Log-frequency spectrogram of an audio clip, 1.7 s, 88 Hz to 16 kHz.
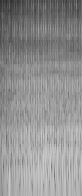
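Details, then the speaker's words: Atco Balmoral 17SK mower after fuel tap replacement, started stone cold, off choke: even single-cylinder putter, full revs and back to idle with no hunting or surging; runs cleanly. "full revs no hunting no surging straight down to idle no hunting no surging back on the full revs"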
